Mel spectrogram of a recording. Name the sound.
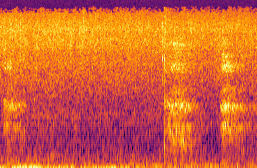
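rain with distant thunder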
